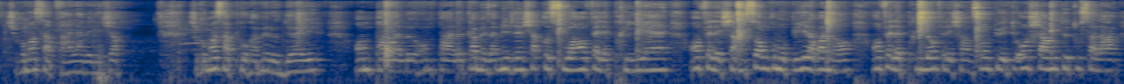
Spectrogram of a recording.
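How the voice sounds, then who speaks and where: A woman telling a personal story in a dramatic, repetitive way that swings between loud and hushed. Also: on the low side, flat delivery, fairly quick, background noise. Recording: roomy, from a distance.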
